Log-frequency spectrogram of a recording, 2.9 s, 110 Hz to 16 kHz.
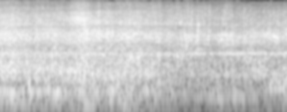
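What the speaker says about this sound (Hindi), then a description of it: "ये लगभग हमने 10 लीटर के करीब पानी डाला है" Roughly ten litres of water pouring steadily into a large cooking pot over a fire, a continuous close rushing splash that holds level throughout without pause.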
